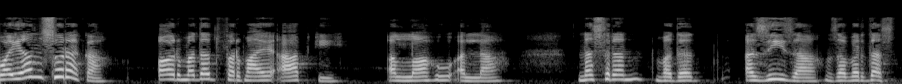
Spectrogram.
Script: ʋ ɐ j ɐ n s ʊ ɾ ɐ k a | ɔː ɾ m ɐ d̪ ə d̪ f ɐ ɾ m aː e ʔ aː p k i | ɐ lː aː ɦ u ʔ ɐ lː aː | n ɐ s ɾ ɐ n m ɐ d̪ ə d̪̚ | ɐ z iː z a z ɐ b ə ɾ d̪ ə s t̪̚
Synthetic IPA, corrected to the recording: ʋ ɐ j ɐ n s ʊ ɾ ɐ k a | ɔː ɾ m ɐ d̪ ə d̪ f ɐ ɾ m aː e ʔ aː p k i | ɐ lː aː ɦ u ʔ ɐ lː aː | n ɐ s ɾ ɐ n m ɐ d̪ ə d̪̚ | ɐ z iː z a z ɐ b ə ɾ d̪ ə s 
